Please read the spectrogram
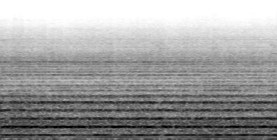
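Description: Devotional chant music: voices or a drone holding one steady, sustained chord without a break.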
